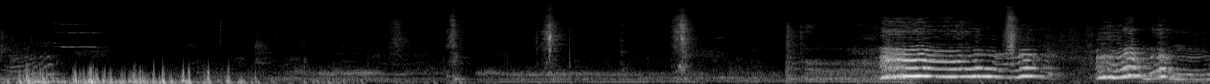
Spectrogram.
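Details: Jack Russell Terrier called Mars during a live stream while being called over: rustling and quiet shuffling at first, then two drawn-out, wavering, whining howls near the end.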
